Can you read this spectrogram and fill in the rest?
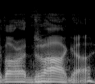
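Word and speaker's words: Larrañaga: saying actually you know my name's been mispronounced for 60 some odd years it's actually lara draga you know so then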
